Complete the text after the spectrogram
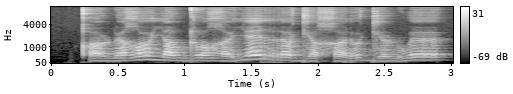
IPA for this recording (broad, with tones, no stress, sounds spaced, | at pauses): qʼ o˩ ɳ ə˨ ʁ o˦ j a˨ ɳ ɖ o˨ ʁ ə˩ j ɛ˥ r ʌ˨ ɡʲ ʌ˩ χ ʌ˩ ɾ ʊ˦ ɡʲ œ˩ ɳ w ə˦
